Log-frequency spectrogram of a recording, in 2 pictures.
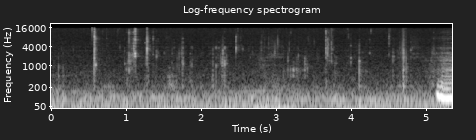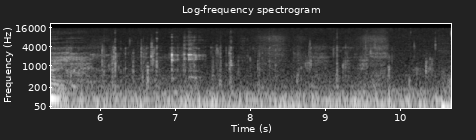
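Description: Close-up chewing of the last bites of spaghetti Alfredo and sausage, with small clicks of a metal fork on a ceramic plate. About five seconds in there is one short, low vocal sound from the eater, the loudest moment.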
